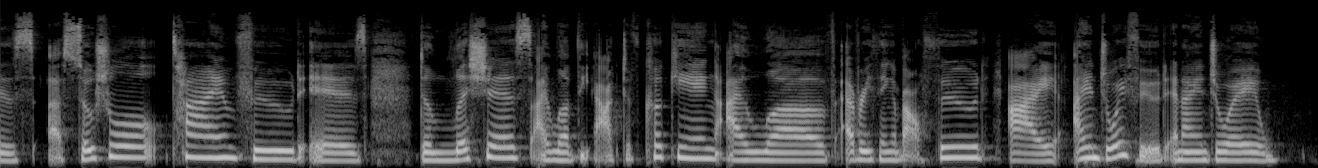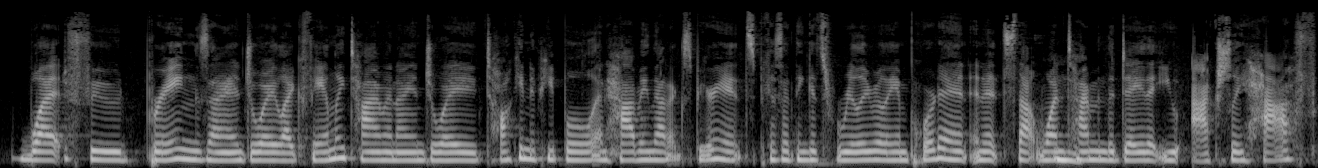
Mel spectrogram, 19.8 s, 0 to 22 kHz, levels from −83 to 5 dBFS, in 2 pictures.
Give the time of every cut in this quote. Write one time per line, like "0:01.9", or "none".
0:07.5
